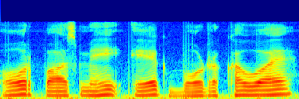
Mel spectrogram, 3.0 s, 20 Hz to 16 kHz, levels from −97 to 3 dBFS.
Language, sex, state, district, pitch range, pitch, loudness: Hindi, male, Uttar Pradesh, Saharanpur, 110-130 Hz, 120 Hz, -15 LUFS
